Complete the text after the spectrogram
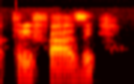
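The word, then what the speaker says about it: Triphase: ele se chama Léo Teixeira e o EP se chama Trifase, mas se escreve Trifase, né, T-R-I-P-H-A-S-E, e tem três músicas e, enfim, eu tô no trabalho dele porque as músicas são muito boas, né?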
